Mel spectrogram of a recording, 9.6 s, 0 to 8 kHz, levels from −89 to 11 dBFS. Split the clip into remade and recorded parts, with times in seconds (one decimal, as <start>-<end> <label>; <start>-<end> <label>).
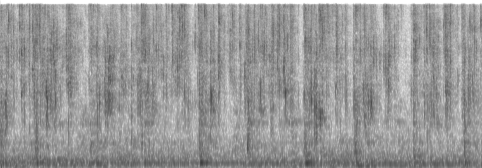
0.0-7.0 recorded; 7.0-8.6 remade; 8.6-9.6 recorded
